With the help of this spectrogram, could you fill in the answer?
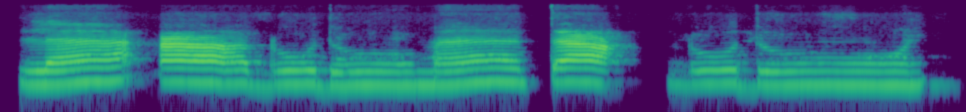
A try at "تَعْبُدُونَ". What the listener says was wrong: نہیں اس کو لمبا رکھنا ہے. تعبدون. آپ جیسے پڑھ رہی ہے نا ویسے چاہیے, جیسے اس کے آگے آواز نہیں جاتی. میں فیل میں پڑھا, یہاں آئین میں کنٹینیو ہونا چاہیے. تعبدون.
